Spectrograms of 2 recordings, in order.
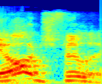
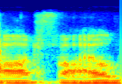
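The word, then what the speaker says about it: Arch-Vile: So the Archville is around here somewhere. Must be. And I know we're supposed to pronounce it Archvile, but I'm just in the habit of it now.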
